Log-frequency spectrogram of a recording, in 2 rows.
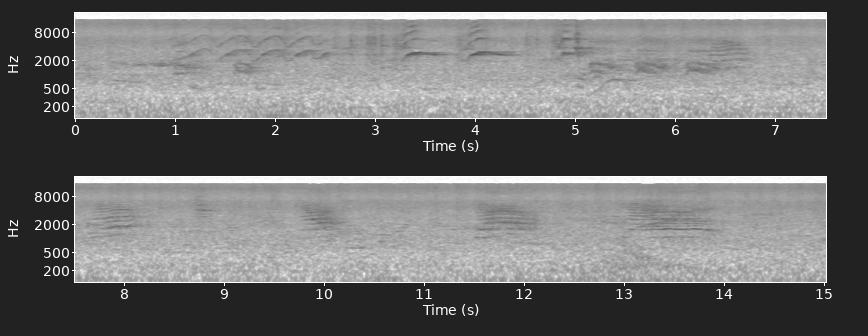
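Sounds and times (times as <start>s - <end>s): birds chirping: 1.0s - 5.3s
steady low rumble: 12.1s - 15.0s.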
